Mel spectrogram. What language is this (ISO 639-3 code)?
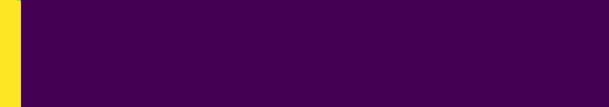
isl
